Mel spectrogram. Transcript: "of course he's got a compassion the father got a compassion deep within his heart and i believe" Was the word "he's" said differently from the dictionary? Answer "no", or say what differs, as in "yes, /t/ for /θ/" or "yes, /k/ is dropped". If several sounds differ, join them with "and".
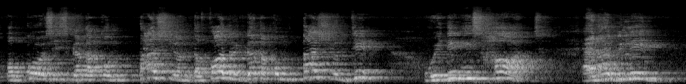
yes, /s/ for /z/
